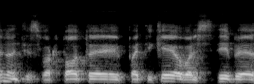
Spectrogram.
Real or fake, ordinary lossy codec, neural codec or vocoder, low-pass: fake; Opus, 64 kbps; vocoder, 44.1 kHz, 128 mel bands every 256 samples, BigVGAN v2; 14.4 kHz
